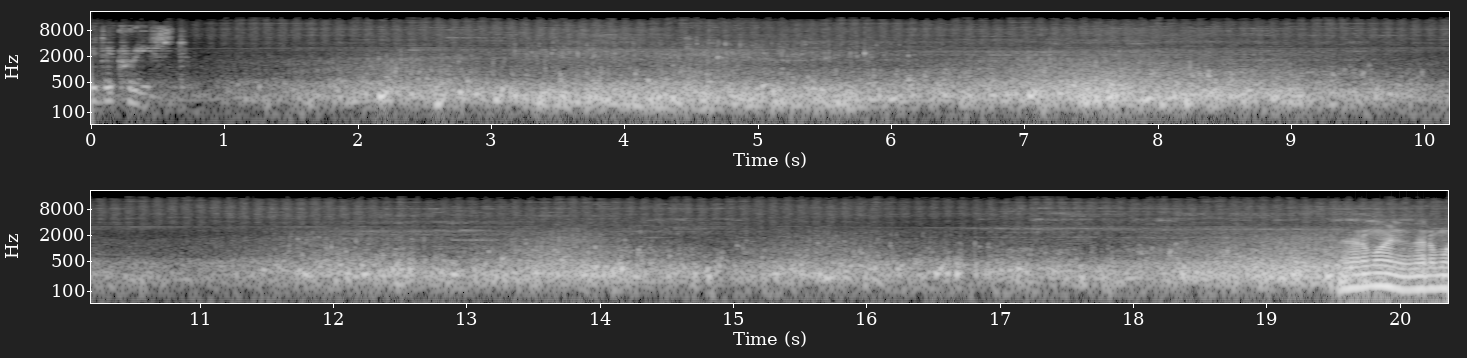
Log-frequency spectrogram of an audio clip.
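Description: A young man talks calmly and steadily into a close microphone.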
